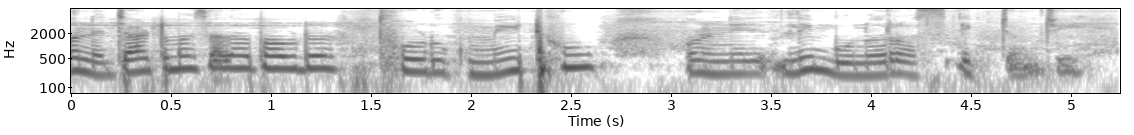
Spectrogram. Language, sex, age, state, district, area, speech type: Gujarati, female, 18-30, Gujarat, Rajkot, urban, spontaneous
